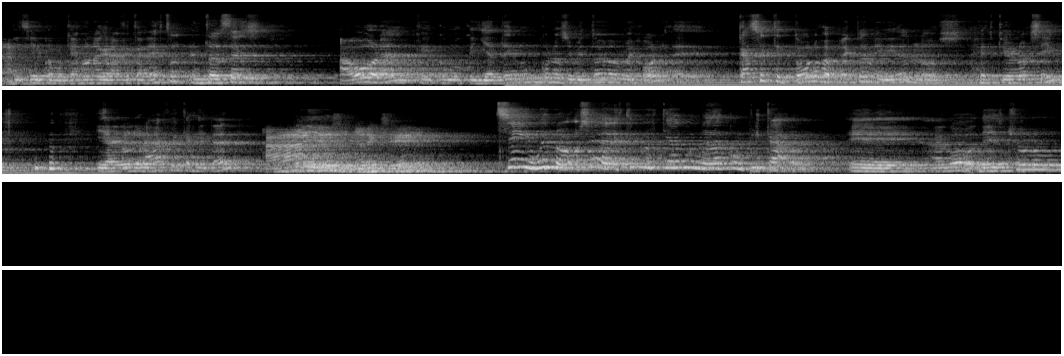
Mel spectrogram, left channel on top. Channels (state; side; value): silent; right; digital silence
